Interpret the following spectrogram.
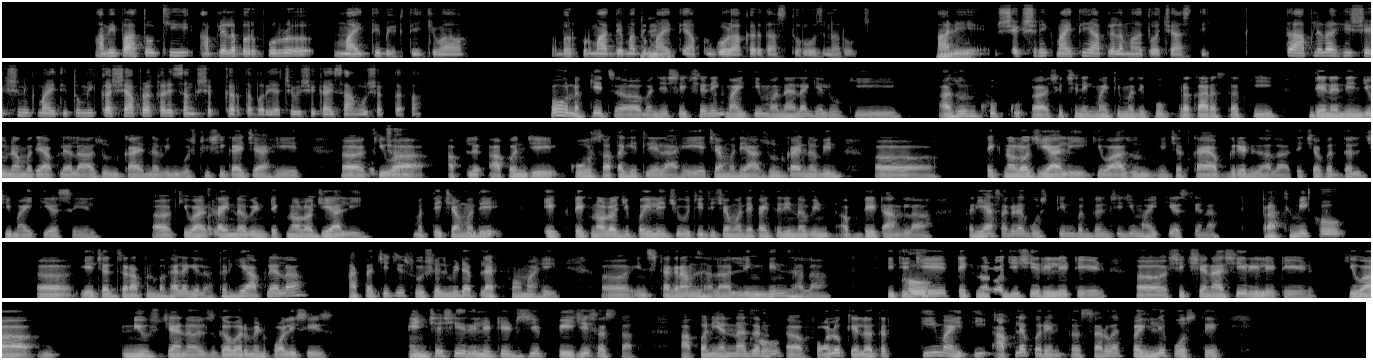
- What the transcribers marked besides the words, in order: tapping; other noise; in English: "टेक्नॉलॉजी"; in English: "टेक्नॉलॉजी"; in English: "टेक्नॉलॉजी"; in English: "प्लॅटफॉर्म"; in English: "टेक्नॉलॉजीशी"; in English: "न्यूज चॅनल्स, गव्हर्नमेंट पॉलिसीज"
- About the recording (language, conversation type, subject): Marathi, podcast, शैक्षणिक माहितीचा सारांश तुम्ही कशा पद्धतीने काढता?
